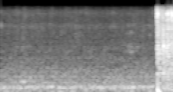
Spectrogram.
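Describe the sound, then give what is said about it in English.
After a stretch of quiet room tone, a sudden bright clatter of dice rolled on a hard tabletop bursts in loud, rattling briefly right at the end. “I don't have mine because I have the really cool dice that I want to roll.”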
